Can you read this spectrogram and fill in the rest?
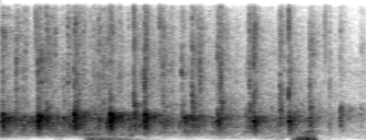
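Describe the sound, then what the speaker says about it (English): Audience applause at an HR leadership conclave at a university, fairly faint clapping with a few thumping bumps, heard from a distance. "please have a huge round of applause for Shri Devangdani."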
